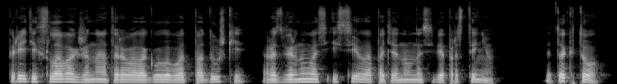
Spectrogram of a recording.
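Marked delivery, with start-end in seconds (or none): none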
